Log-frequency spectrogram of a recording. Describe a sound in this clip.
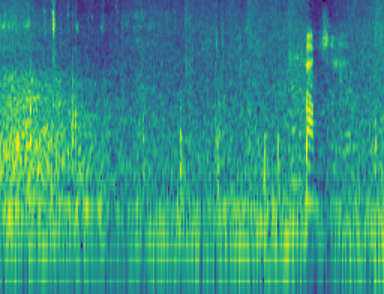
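High heels click on pavement.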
